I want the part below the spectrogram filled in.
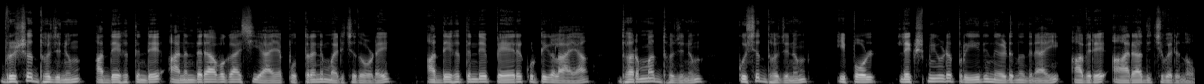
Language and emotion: Malayalam, neutral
